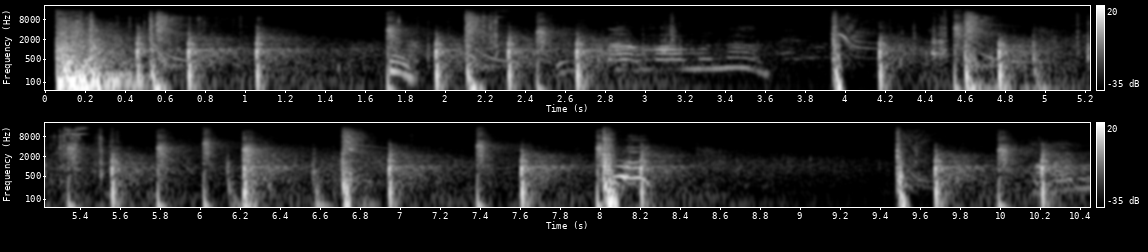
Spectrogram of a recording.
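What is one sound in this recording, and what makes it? Rifle shots crack sharply again and again.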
